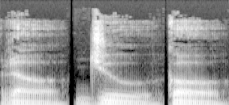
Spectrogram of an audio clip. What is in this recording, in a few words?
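"rojuko", concatenated syllables; Affixing experiment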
